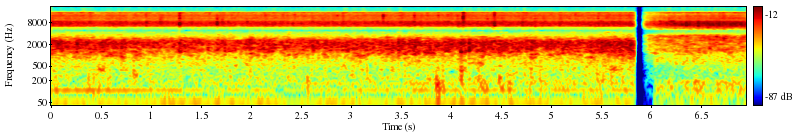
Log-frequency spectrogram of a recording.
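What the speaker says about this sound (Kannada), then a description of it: "ನಿನ್ನೆ ನೈಟ್ ಸ್ಟಾರ್ಟ್ ಆಗಿದೆ ಮಳೆ" Steady rain hisses in the background, a soft continuous wash with occasional drips, briefly cut out near the end before resuming.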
